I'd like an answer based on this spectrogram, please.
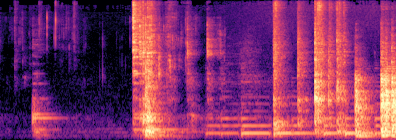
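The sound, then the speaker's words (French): Cooked food is ladled into bowls, with a few clinks of ladle against bowl, scraping, and short ringing tones over quiet gaps, growing busier and louder toward the end. “C'est cuit, hein. On va mettre dans les bols.”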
